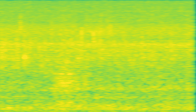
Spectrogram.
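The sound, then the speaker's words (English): A steady stream of water pours for a couple of seconds, a continuous bright splashing hiss at moderate volume with no voices. “Water pause.”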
